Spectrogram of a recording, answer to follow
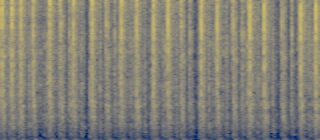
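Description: Typewriter-style clicking sound effect: a rapid, even run of sharp clicks, about a dozen a second, accompanying on-screen text being typed out.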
